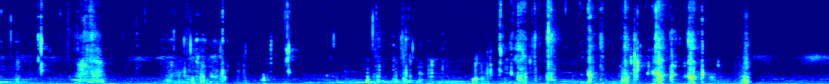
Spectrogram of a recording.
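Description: A person chewing food close to the microphone, with crisp crunches and sharp mouth clicks that come thickest in the second half.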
